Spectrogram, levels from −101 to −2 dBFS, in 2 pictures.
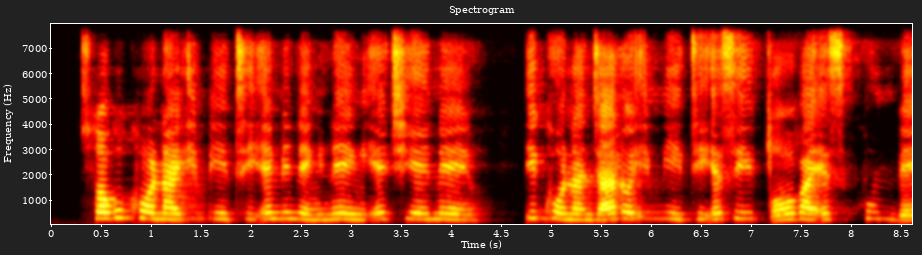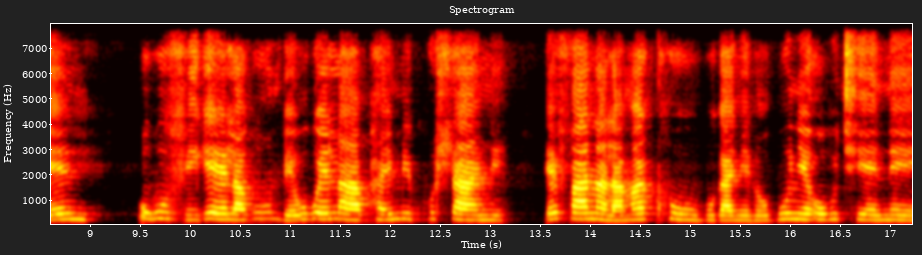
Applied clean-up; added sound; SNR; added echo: neural mask model DeepFilterNet 3.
